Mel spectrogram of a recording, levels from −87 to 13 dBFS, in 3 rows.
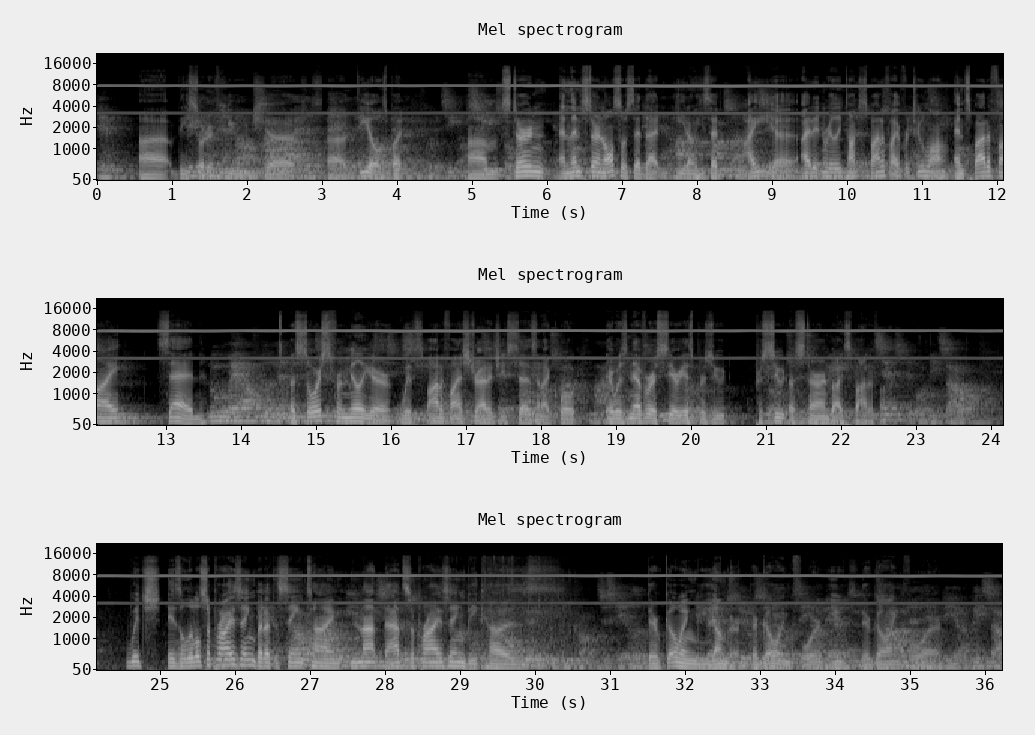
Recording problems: voice in the background; loud; throughout; 8 dB below the speech
high-pitched whine; noticeable; throughout; 7.5 kHz, 10 dB below the speech
rain or running water; faint; throughout; 25 dB below the speech

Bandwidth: 14.5 kHz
